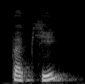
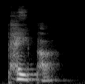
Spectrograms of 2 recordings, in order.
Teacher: the P in English is a little bit stronger. There's a bit more air that comes out of your mouth. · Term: English P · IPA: /p/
